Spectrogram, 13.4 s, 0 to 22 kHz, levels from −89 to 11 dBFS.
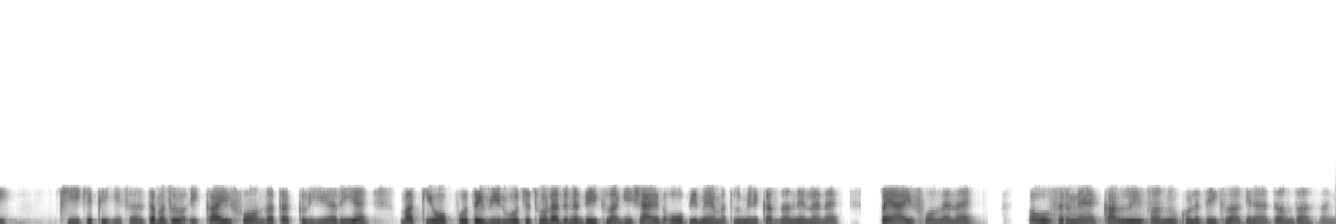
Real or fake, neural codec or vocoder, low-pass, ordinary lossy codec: fake; codec, 24 kHz, 0.5 kbps, DualCodec; 3.6 kHz; MP3, 32 kbps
